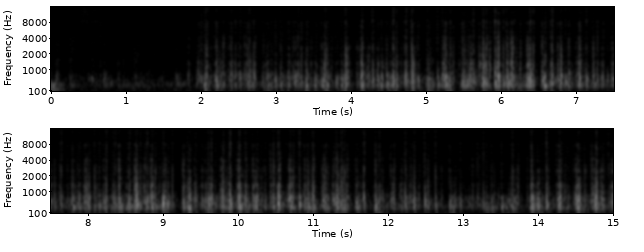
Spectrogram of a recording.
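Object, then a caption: Hard-shell glasses case. A small hollow hard-shell glasses case with a printed cover is held close and tapped fast with the fingertips. After about two seconds of near silence, a dense, continuous run of quick, dry, hollow taps begins, centred in the low-mid range with faint bright clicks, each tap dying away almost instantly.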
